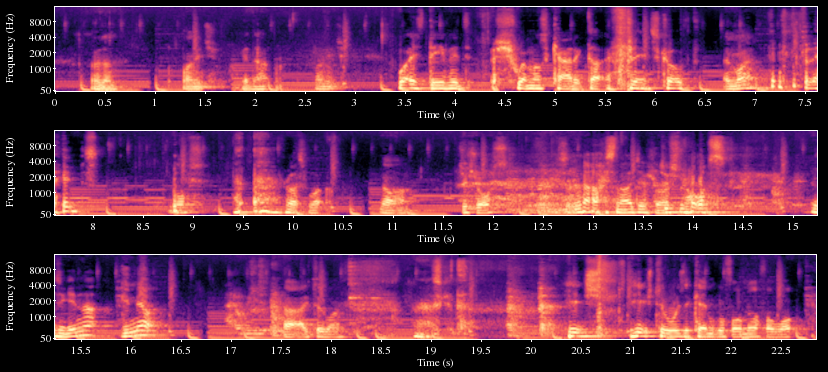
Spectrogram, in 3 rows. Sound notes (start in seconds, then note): 7.1 laughs; 11.7 laughter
